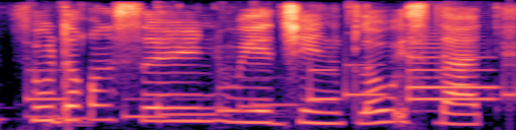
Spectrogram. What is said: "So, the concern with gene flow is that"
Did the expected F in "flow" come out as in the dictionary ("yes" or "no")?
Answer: no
